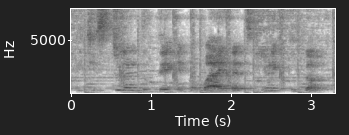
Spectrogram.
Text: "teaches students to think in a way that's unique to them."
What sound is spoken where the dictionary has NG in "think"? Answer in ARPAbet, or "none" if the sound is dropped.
none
